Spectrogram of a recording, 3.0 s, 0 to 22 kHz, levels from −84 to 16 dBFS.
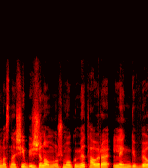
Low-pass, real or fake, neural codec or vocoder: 14.4 kHz; real; none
